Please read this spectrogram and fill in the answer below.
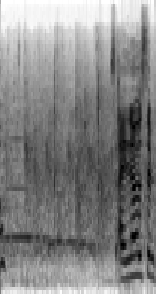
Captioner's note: audience applauds and cheers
